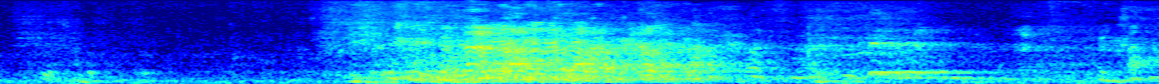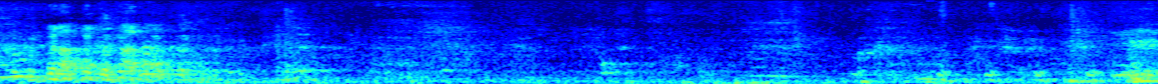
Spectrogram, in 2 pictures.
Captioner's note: laughter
